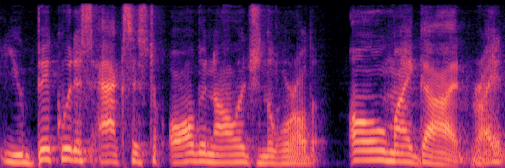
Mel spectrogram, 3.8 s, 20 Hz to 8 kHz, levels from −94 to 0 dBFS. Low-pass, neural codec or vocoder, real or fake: 7.2 kHz; vocoder, 44.1 kHz, 128 mel bands, Pupu-Vocoder; fake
